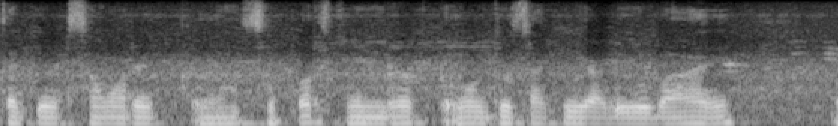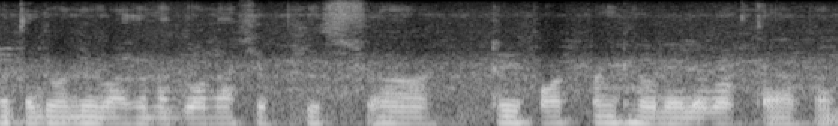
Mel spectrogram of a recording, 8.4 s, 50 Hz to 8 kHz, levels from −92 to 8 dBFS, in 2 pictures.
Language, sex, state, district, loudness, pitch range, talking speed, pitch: Marathi, male, Maharashtra, Aurangabad, -15 LUFS, 100-105 Hz, 115 wpm, 100 Hz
